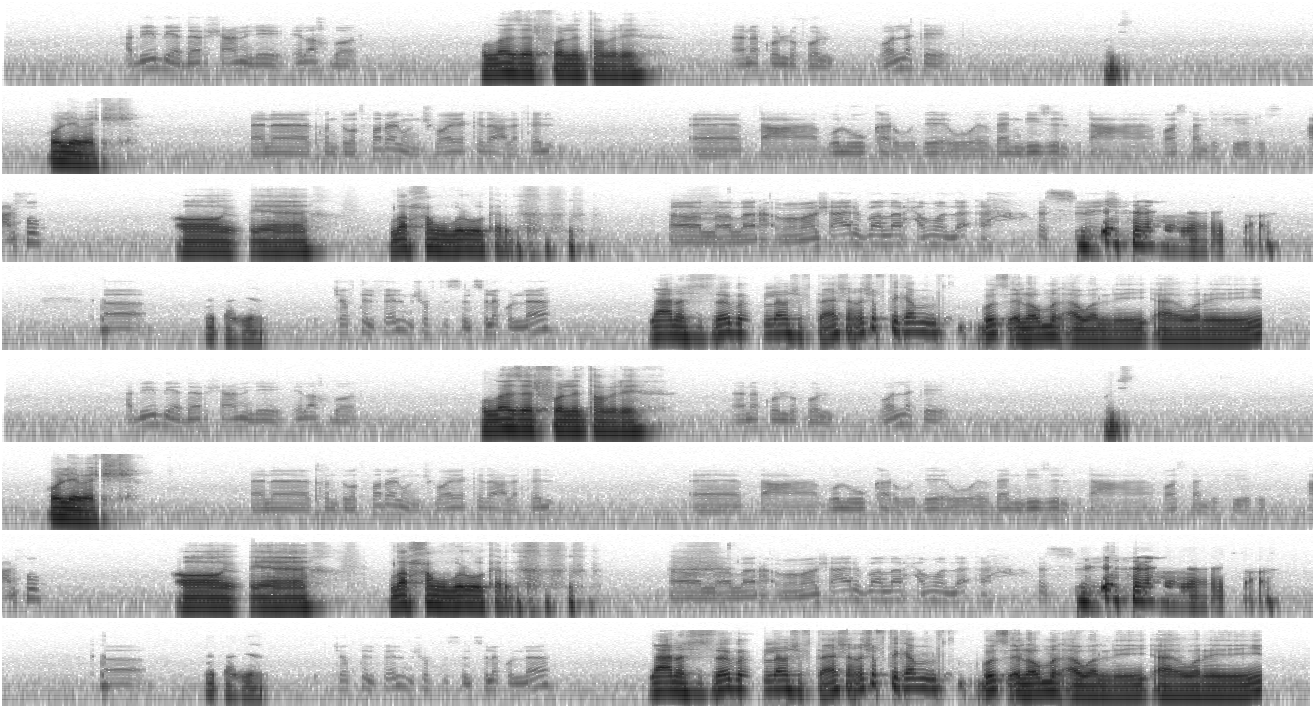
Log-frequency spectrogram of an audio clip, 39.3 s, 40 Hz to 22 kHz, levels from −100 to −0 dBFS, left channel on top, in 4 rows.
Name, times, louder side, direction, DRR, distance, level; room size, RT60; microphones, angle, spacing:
voice 1, 0.9-2.7 5.5-6.3 6.6-7.1 11.7-14.0 15.0-19.3 19.6-20.0 24.7-28.0 29.8-29.9 30.2-30.6 32.0-33.6, left 3 dB, 50° left, 5.6 m, -46 dB
voice 2, 3.6-4.8 8.3-8.4 10.2-10.8 21.0-22.0 22.6-23.8 27.7-28.8 31.1-31.4 34.3-38.9, right 3 dB, 40° right, 0.8 m, -21 dB
head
